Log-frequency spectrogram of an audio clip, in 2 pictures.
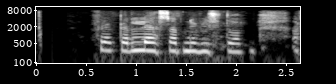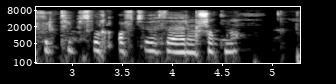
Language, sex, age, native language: Icelandic, female, 60-69, Icelandic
